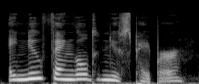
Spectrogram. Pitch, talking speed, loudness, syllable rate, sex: 205 Hz, 90 wpm, -16 LUFS, 4.1 syllables/s, female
